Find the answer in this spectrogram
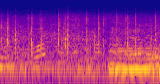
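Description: Live rock gig recording: held electric band tones break off for about a second and come back in near the end, with indistinct voices and scattered sharp clicks underneath.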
